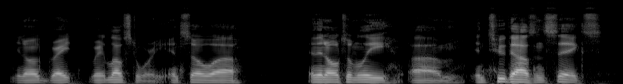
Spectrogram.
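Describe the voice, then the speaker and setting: Over a silent background in a very clean recording, a man talks at a moderate pace. His pitch is fairly low and his intonation fairly even. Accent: American. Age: 50s. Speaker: podcast host. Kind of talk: casual chat. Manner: halting, repetitive.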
